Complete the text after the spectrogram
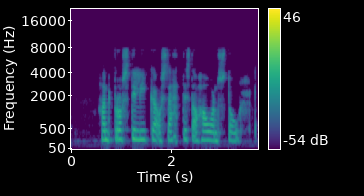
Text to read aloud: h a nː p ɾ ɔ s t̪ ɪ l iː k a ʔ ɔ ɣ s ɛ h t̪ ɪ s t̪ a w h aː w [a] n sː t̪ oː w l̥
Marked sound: correct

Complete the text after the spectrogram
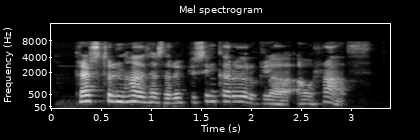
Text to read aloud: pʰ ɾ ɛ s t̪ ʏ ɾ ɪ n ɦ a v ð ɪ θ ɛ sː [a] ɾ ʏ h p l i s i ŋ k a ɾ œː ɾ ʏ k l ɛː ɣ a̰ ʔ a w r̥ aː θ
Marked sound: correct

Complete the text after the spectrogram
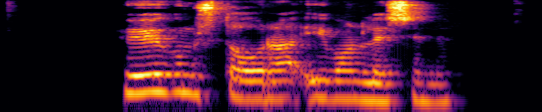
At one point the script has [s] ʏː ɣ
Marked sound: incorrect: h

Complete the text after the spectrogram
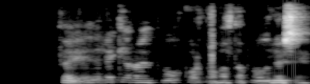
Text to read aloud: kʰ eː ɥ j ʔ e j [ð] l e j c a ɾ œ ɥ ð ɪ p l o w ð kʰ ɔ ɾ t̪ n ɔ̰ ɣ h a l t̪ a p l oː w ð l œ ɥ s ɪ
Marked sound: correct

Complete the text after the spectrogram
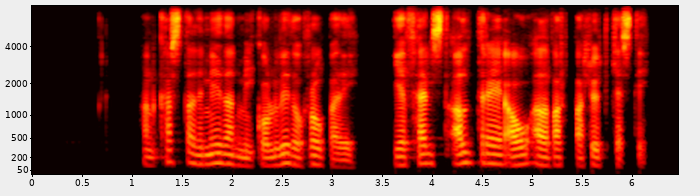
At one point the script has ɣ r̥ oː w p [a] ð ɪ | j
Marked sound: correct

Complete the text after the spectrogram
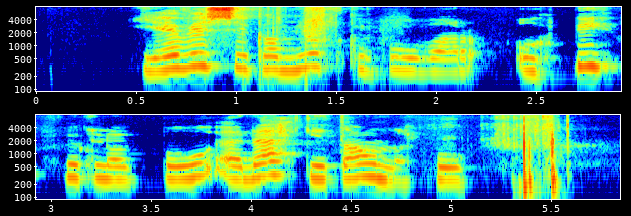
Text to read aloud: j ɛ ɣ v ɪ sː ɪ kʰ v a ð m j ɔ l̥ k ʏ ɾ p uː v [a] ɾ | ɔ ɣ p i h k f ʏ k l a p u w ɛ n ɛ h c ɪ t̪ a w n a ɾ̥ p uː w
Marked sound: correct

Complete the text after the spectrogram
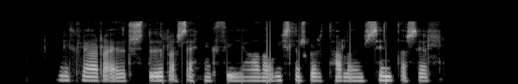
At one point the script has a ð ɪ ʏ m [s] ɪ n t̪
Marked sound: correct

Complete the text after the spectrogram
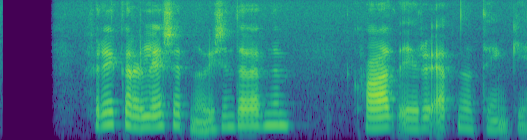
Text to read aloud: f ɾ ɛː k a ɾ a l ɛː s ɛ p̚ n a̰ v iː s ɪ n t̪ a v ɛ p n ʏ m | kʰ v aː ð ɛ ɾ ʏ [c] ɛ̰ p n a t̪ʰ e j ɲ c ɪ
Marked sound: incorrect: ʔ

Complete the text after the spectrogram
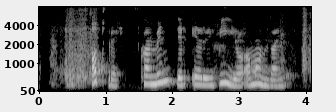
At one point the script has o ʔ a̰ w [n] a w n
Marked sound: incorrect: m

